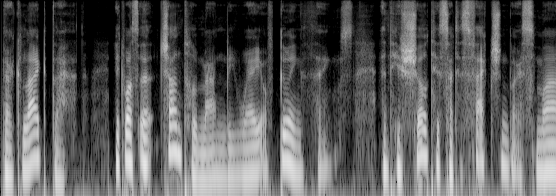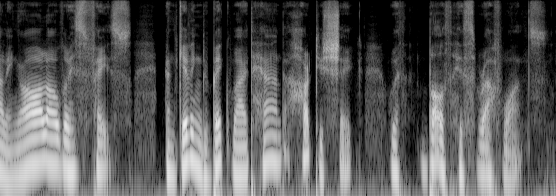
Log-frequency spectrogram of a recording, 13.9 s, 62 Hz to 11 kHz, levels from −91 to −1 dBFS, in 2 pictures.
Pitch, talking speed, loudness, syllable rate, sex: 125 Hz, 155 wpm, -20 LUFS, 4.2 syllables/s, male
